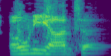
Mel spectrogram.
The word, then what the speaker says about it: Oneonta: Andrew Pease, Director of Instrumental Music at Hartwick College in Oneonta, New York. Did I say that correctly? Oneonta. Oneonta, all right.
